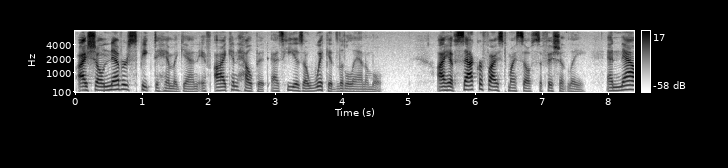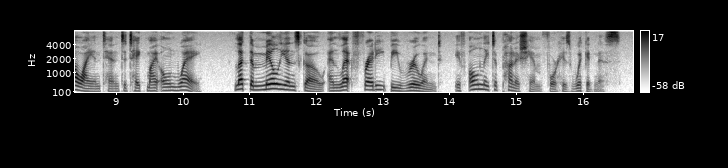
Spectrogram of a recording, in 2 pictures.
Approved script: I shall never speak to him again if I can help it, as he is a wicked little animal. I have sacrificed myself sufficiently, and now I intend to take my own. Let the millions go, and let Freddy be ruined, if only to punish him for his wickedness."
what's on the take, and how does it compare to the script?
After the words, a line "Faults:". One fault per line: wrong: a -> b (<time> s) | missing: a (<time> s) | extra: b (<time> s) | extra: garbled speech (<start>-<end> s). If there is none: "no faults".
I shall never speak to him again if I can help it, as he is a wicked little animal. I have sacrificed myself sufficiently, and now I intend to take my own way. Let the millions go, and let Freddy be ruined, if only to punish him for his wickedness."
Faults:
extra: way (9.9 s)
